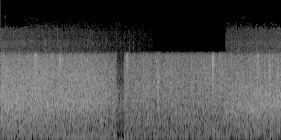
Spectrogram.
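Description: Steady rain falls continuously, a dense even hiss of drops on surfaces with a few brighter patters, fairly quiet and with no voices.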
